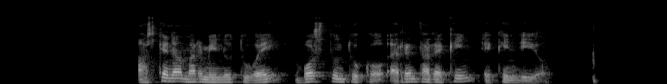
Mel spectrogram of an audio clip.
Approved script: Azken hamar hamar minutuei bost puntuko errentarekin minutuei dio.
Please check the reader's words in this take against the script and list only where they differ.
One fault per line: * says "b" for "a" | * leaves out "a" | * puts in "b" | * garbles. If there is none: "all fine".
* leaves out "hamar"
* says "ekin" for "minutuei"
